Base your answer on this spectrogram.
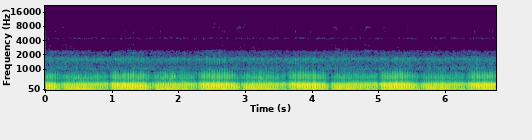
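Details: Gentle, cozy purr of a domestic cat: a steady low buzzing rumble pulsing in regular in-and-out breath phases of roughly three-quarters of a second each, continuous throughout, with nothing else audible.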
